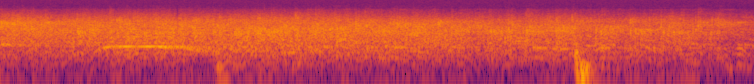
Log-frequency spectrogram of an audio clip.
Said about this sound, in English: Give him a hearty clap. Come on.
